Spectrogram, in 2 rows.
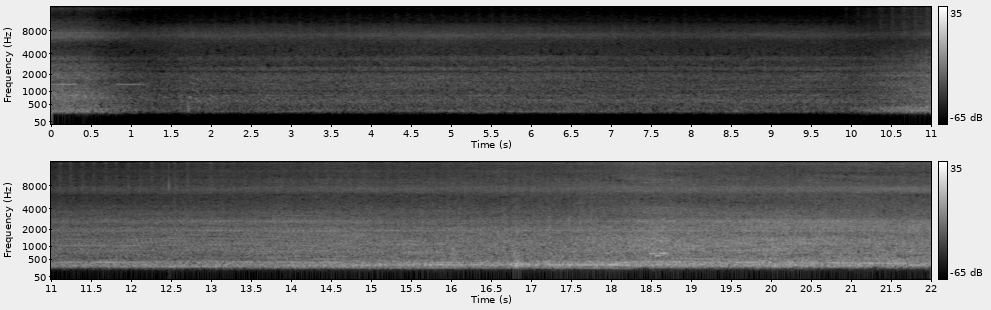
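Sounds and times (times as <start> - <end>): heavy diesel engine running: 0.0 - 22.0.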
